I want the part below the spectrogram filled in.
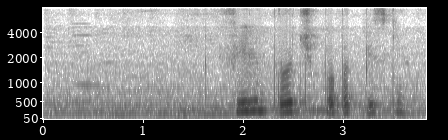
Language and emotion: Russian, neutral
